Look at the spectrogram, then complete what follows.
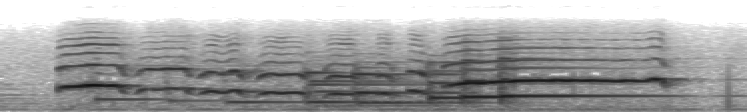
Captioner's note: yelling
